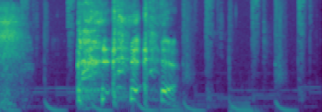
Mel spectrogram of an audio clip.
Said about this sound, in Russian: И не кашляй.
